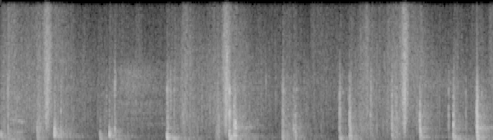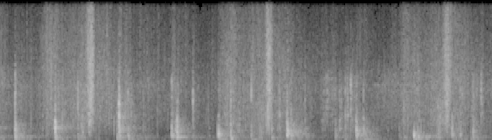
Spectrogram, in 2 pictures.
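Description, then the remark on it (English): A door thuds shut, followed by a steady run of heavy footsteps thumping, evenly paced for several seconds, with no talking. “Get inside and shut this door.”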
